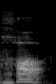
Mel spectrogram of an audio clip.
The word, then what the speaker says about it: kha: Then we have kha. Kha. This is the equivalent of the ch in the Scottish dialect. So for example, where they say loch, that ch sound is this ch.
